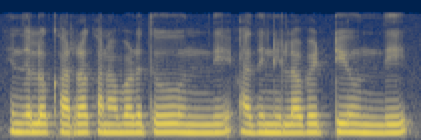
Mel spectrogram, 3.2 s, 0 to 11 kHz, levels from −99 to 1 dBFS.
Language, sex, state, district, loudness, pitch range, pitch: Telugu, male, Telangana, Hyderabad, -12 LUFS, 195-200 Hz, 200 Hz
